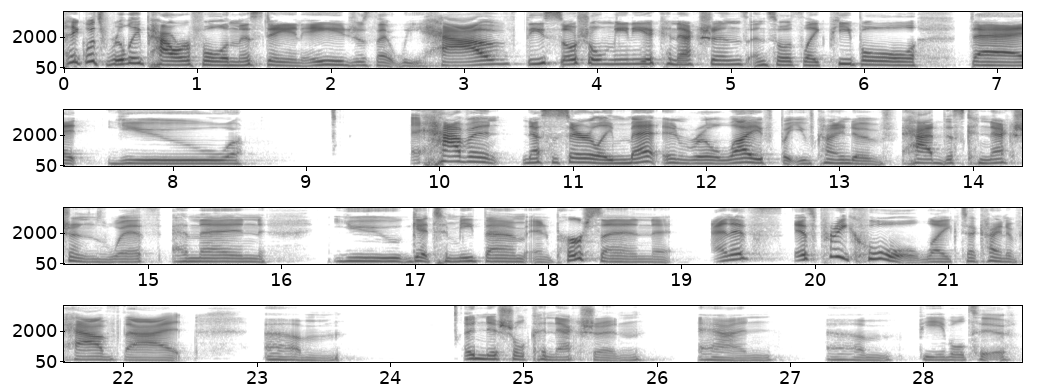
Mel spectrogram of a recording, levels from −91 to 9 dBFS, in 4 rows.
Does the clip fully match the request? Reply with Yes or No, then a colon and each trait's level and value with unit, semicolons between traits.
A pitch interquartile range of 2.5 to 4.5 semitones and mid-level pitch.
No: average, 5.1 semitones; medium, 175 Hz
